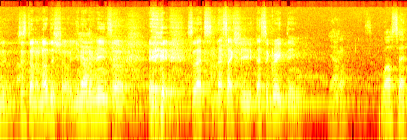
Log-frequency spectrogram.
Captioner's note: laughter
